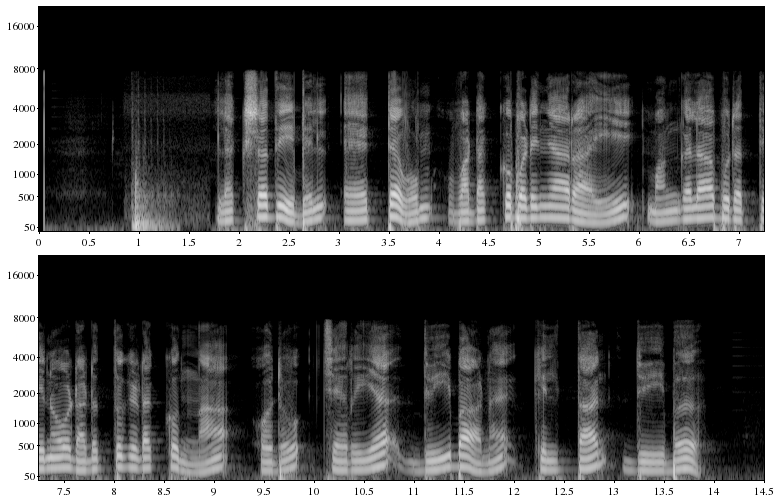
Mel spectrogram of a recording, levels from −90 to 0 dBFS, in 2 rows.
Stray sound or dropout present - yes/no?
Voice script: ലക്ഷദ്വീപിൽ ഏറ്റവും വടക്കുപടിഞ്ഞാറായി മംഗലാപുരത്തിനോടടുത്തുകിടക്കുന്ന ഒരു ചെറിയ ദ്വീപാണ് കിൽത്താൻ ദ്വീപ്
yes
